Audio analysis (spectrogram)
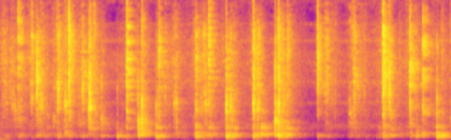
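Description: Rhythmic scraping and clinking of a utensil against a bowl, repeated steady strokes mixing rye and wheat flour for bread close by, with no talking.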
